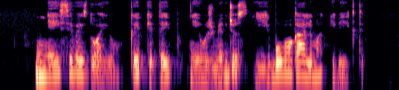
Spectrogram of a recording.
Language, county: Lithuanian, Kaunas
